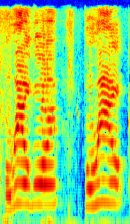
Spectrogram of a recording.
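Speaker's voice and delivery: loud, high mock indignation; Lacey. Imitating a friend challenging his taste, mock indignant. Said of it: "can't you hear Lacey's voice right now?".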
